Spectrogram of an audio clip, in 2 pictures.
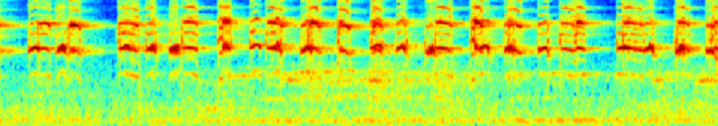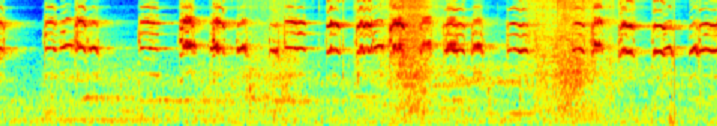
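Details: Sooty-headed bulbul (kutilang), Indonesia: quick repeated scratchy notes in tight clusters, with a couple of brief noisy rustles in the later seconds.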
